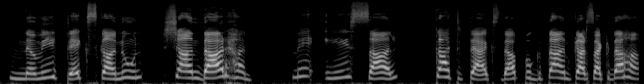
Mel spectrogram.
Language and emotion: Punjabi, surprised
